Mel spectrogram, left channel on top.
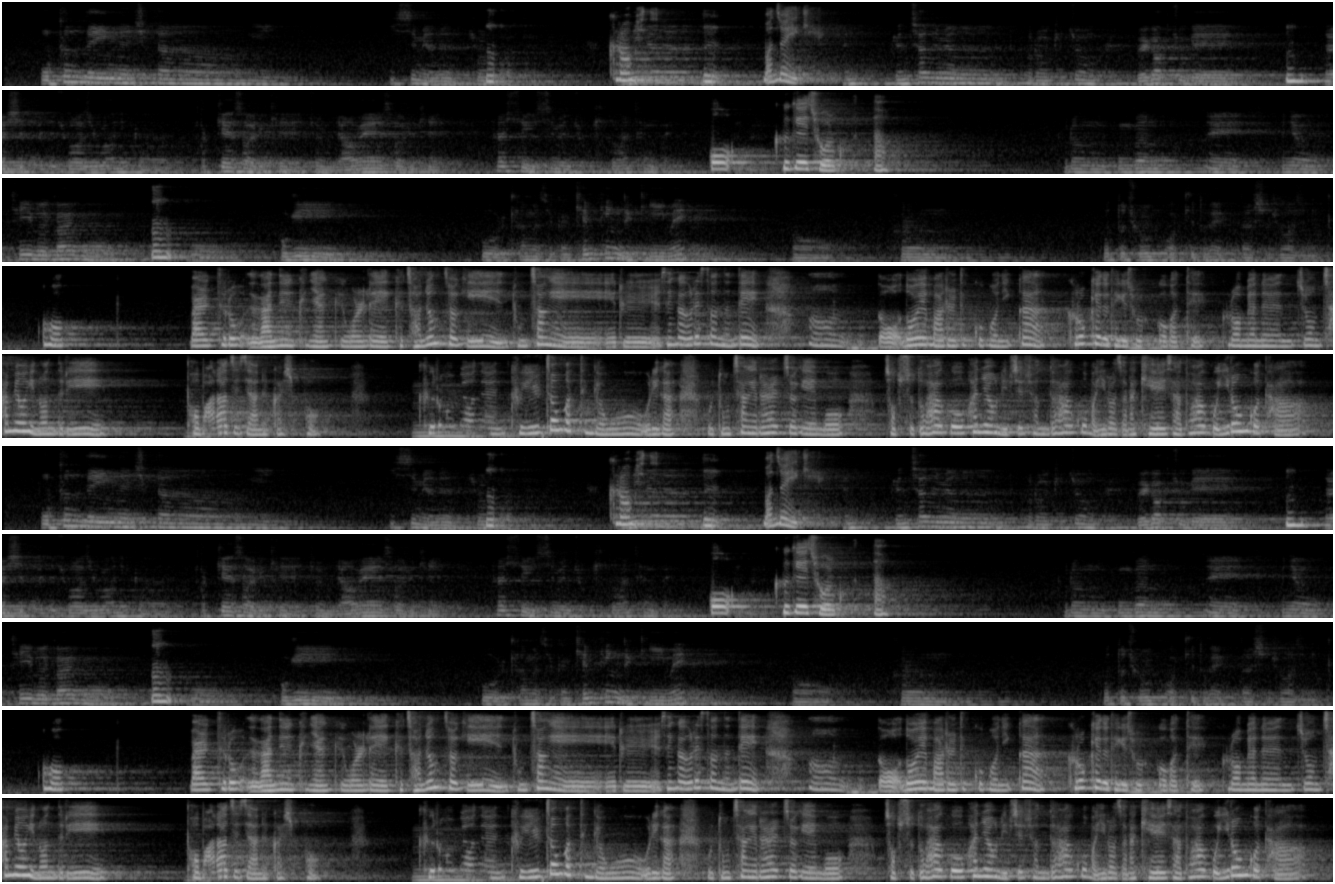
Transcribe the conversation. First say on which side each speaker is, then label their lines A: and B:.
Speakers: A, on the right; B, on the right.
A: 오픈돼 있는 식당이 있으면은 좋을
B: 응.
A: 것 같아.
B: 그러면
A: 아니면은
B: 응 먼저 얘기해.
A: 괜- 괜찮으면은 그렇게 좀 외곽 쪽에
B: 응,
A: 날씨도 이제 좋아지고 하니까 밖에서 이렇게 좀 야외에서 이렇게 할 수 있으면 좋기도 할 텐데
B: 어
A: 다들
B: 그게 좋을
A: 어,
B: 것 같다.
A: 그런 공간에 그냥 테이블 깔고
B: 응,
A: 뭐 고기 굽고 이렇게 하면서 약간 캠핑 느낌의 어 그런 것도 좋을 것 같기도 해 날씨 좋아지니까.
B: 어 말 들어, 나는 그냥 그 원래 그 전형적인 동창회를
A: 음.
B: 생각을 했었는데, 어,
A: 어.
B: 너, 너의 말을 듣고 보니까 그렇게도 되게
A: 음.
B: 좋을 것 같아. 그러면은 좀 참여 인원들이
A: 음.
B: 더 많아지지 않을까 싶어.
A: 음.
B: 그러면은 그 일정 같은 경우 우리가 뭐 동창회를 할 적에 뭐 접수도 하고 환영 리셉션도 하고 막 이러잖아. 개회사도 하고 이런 거 다,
